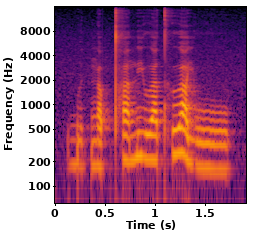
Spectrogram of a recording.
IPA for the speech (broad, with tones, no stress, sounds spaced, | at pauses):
b e˨˩ k̚ ŋ a˨˩ p̚ tʰ a˦˥ n j ɯ˧ a̯ tʰ ɯ˥˩ a̯ j uː˧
